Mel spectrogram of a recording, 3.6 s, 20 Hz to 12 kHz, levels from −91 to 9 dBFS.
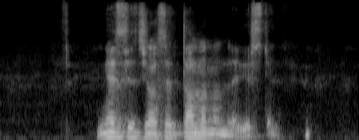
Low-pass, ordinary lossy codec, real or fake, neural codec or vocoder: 10.8 kHz; Opus, 32 kbps; fake; codec, 24 kHz, 1 kbps, SNAC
